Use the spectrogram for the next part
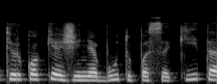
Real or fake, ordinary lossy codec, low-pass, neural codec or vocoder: fake; Opus, 32 kbps; 7.2 kHz; codec, 16 kHz, 4 kbps, FunCodec, trained on Chinese and English, 50 frames a second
